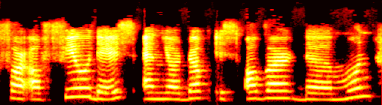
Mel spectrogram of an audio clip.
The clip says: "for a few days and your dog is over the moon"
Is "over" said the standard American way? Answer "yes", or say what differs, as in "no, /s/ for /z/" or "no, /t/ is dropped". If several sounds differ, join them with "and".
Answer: yes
